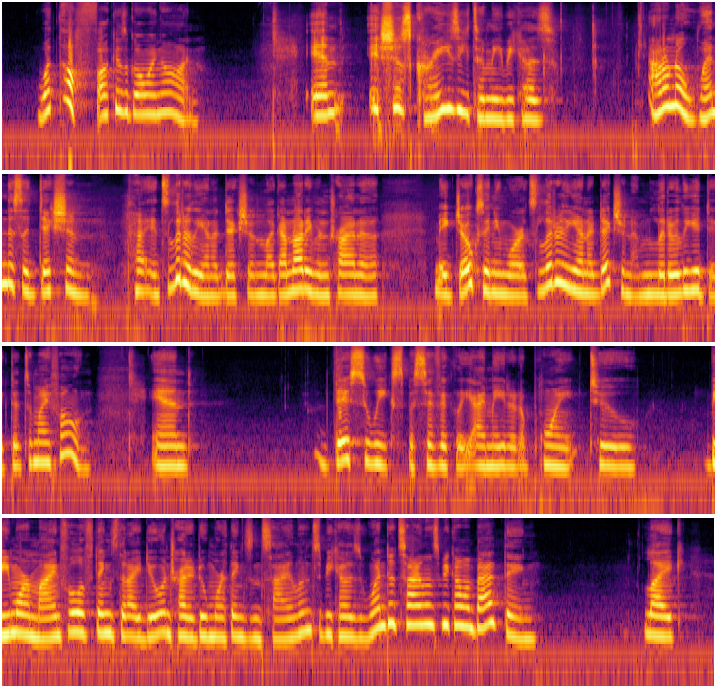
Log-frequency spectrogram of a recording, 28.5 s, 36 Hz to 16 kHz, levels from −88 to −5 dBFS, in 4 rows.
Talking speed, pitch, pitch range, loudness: 160 wpm, 225 Hz, 205-255 Hz, -14 LUFS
